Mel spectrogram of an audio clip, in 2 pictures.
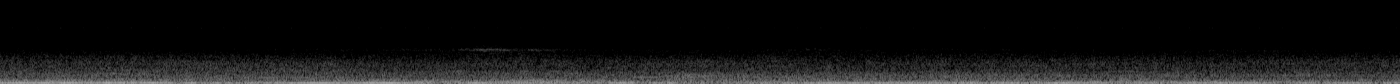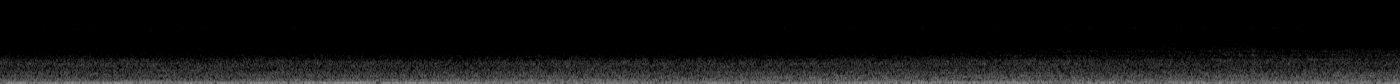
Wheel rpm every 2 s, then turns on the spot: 0, 0, 0, 0, 0, 0, 0, 0, 0, 0, 0, 0, 0, 0.
none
